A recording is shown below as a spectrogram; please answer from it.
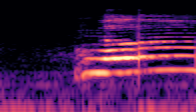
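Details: Domestic cat giving a single short meow that rises and then holds steady, with a clear tone and strong harmonics, while a person talks to it nearby.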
